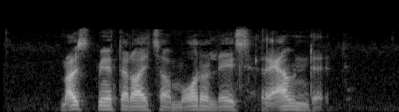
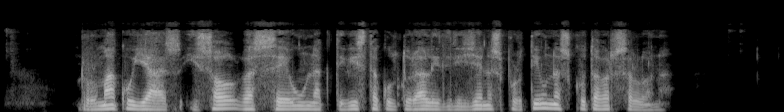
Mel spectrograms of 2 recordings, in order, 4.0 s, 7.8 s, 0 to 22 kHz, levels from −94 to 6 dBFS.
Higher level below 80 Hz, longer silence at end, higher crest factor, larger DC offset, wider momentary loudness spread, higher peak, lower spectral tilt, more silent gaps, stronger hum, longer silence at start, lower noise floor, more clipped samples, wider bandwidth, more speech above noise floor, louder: second, -76 dBFS vs -62 dBFS; second, 0.7 s vs 1.2 s; about the same, 24 dB vs 22 dB; neither; about the same, 10 LU vs 8 LU; second, -10 dBFS vs -6 dBFS; about the same, -3.5 dB/octave vs -4.5 dB/octave; neither; neither; second, 0.6 s vs 0.8 s; second, -71 dBFS vs under -90 dBFS; neither; second, 8.4 kHz vs 10 kHz; second, 39 dB vs over 64 dB; second, -31 LUFS vs -26 LUFS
